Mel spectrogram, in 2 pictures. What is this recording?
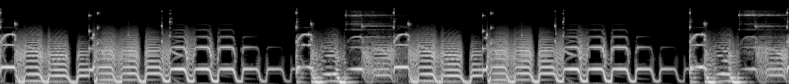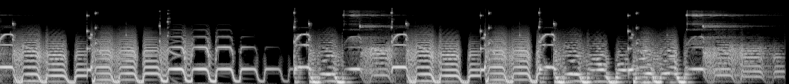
Nobody's Business
synth, trance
